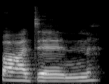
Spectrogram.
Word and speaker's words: Bodden: on here but I yes I have been saying Dr boden's name wrong sorry I apologize I have been incorrect um uh so there I've got it out there so Dr bodden is expected to testify today not what I've been saying um my apologies I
